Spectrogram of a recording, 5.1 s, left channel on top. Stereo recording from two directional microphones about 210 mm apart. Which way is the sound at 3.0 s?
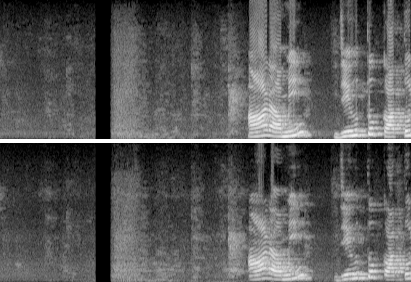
55° left (ahead or behind).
